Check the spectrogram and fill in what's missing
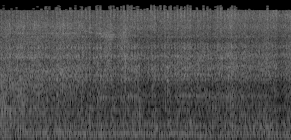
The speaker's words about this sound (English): I'm only waiting to cross this road because it's habitual. Normally I have to wait a couple of minutes to cross. It's a very slow car.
